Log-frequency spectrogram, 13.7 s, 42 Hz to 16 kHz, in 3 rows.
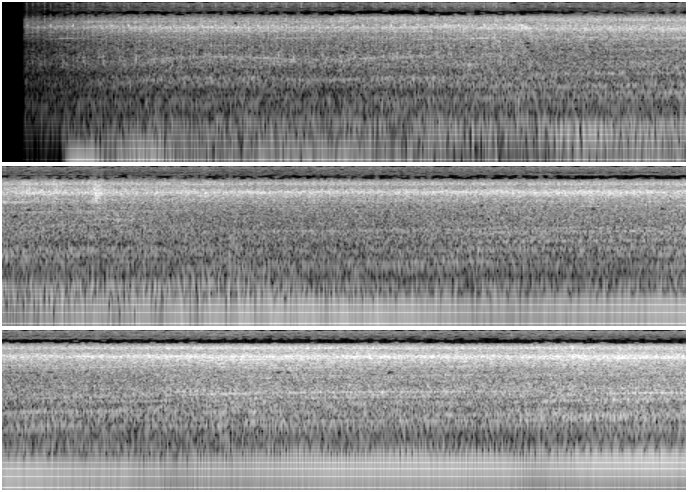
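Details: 2011 Ford Figo petrol engine running: steady drone slowly climbing with a faint whirring note that rises with revs; abnormal engine noise, cause unclear.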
